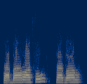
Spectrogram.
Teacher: تو صبر میں را ساکن جو ہے وہ پر پڑی جائے گی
